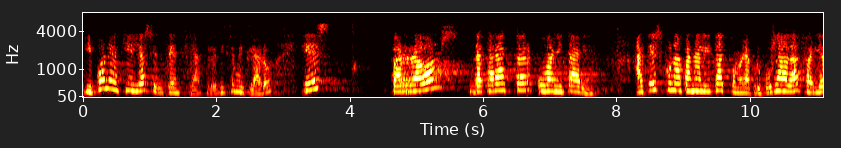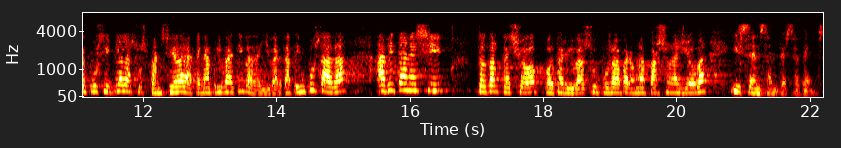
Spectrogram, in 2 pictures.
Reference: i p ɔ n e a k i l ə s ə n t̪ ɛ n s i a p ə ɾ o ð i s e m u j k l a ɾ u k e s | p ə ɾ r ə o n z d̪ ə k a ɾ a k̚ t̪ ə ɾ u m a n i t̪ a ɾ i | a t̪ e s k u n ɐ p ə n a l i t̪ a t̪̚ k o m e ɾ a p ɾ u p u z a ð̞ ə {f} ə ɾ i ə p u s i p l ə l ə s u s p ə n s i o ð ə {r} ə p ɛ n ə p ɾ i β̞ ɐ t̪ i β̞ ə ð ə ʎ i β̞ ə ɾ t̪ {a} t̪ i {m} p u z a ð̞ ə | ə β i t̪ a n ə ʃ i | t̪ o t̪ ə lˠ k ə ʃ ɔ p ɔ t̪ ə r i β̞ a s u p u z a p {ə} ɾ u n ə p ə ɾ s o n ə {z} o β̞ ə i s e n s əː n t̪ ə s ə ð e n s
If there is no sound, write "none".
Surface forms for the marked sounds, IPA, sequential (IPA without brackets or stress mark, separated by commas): f, l, a, m, ə, ʒ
